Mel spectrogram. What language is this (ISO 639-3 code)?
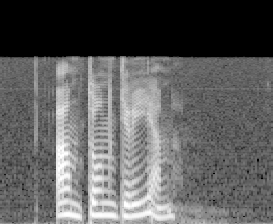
swe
